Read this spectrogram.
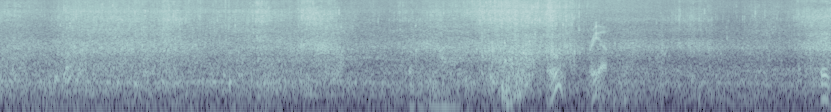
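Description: Water laps gently against wooden pilings.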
